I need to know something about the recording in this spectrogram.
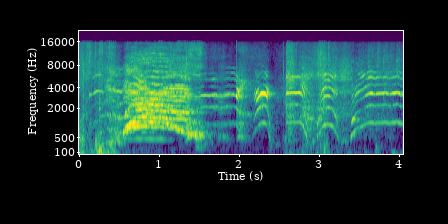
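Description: A thump, then a loud, high scream lasting about a second, followed by a run of shorter rising-and-falling cries.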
